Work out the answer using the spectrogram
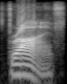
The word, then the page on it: thrive: American English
